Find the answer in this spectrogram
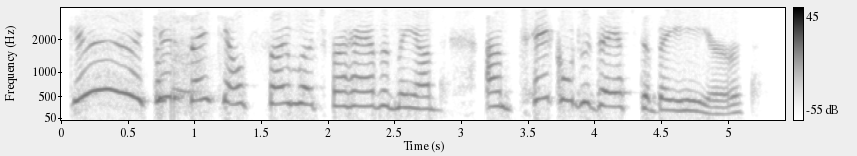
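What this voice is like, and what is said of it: Southern American accent. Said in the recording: “I love your accent, girl. ... Good old Southern accent.”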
